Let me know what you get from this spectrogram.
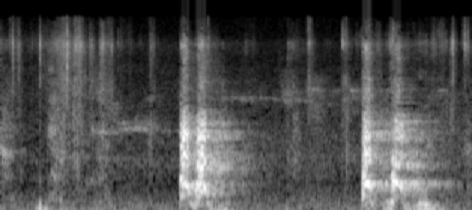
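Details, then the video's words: German Shepherd dog in Pakistan barking: two loud, harmonic-rich single barks about two and a half seconds apart, each followed by a shorter echoing tail, over faint background rustle and distant chirps. "German shepherd dog video"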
